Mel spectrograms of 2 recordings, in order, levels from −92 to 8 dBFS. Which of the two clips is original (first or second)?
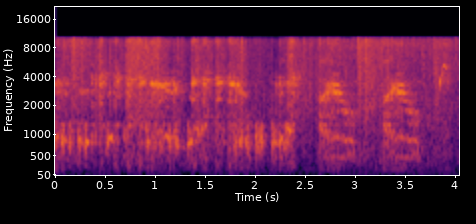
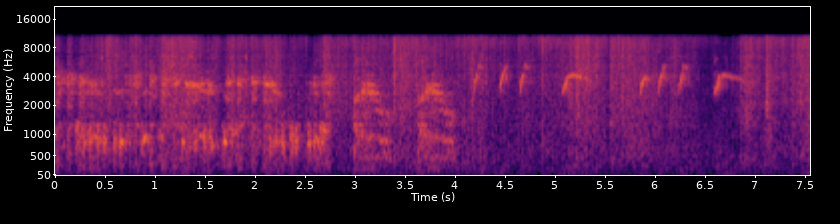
first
